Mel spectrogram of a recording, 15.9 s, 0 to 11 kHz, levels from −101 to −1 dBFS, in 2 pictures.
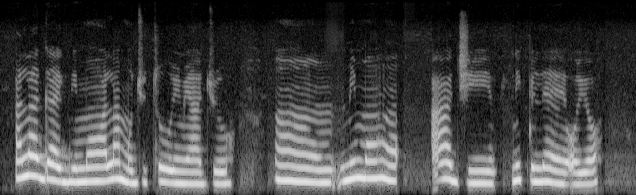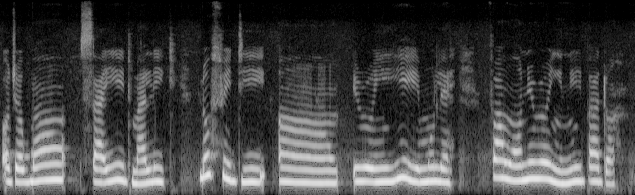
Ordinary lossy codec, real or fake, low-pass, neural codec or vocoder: none; real; none; none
